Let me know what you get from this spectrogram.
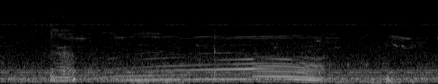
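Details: A spotted hyena gives a low, drawn-out, cow-like moan, a contact call that sounds quiet to people but carries a couple of kilometres to other hyenas; spotted hyena.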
